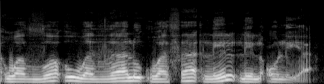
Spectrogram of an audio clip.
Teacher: ujung lidah lebih mendekati ke ujung gigi seri atas, maka itu makhraj huruf dho, huruf dha, dan huruf tha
